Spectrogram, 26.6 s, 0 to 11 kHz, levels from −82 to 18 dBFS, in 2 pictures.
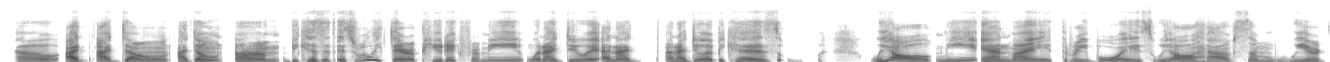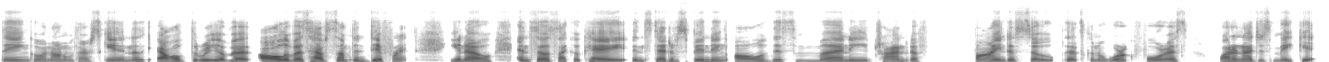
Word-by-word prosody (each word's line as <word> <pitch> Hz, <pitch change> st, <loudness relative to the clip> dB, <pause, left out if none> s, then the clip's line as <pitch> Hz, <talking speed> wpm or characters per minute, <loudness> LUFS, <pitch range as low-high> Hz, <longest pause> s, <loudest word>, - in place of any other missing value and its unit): No. 120 Hz, -1 st, -3 dB
I 260 Hz, 0 st, +7 dB
I -, -, +5 dB
don't. 185 Hz, -4 st, 0 dB
I 200 Hz, -, +1 dB
don't, 225 Hz, -1 st, +1 dB
um, 185 Hz, -3 st, +2 dB
because 235 Hz, +2 st, -3 dB
it's 240 Hz, -, -7 dB
it's 255 Hz, -, -2 dB
really 420 Hz, -, -1 dB
therapeutic 200 Hz, +1 st, 0 dB
for 200 Hz, -, -10 dB
me 185 Hz, -2 st, -5 dB
when 175 Hz, -1 st, -5 dB
I 165 Hz, 0 st, +4 dB
do 185 Hz, +3 st, -5 dB
it, 180 Hz, -, +3 dB
and 185 Hz, -, 0 dB
I 180 Hz, -1 st, +2 dB, 0.3 s
and 195 Hz, +1 st, 0 dB
I 200 Hz, -, +3 dB
do 260 Hz, +7 st, -3 dB
it -, -, +1 dB
because 195 Hz, -5 st, -1 dB, 0.9 s
we 290 Hz, +10 st, -2 dB
all 230 Hz, -, +4 dB
me 240 Hz, +5 st, -6 dB
and 215 Hz, +1 st, +2 dB
my 150 Hz, -4 st, +1 dB
3 190 Hz, -2 st, -7 dB
boys, 155 Hz, +1 st, -4 dB
we 240 Hz, +5 st, -8 dB
all 205 Hz, 0 st, +2 dB
have 165 Hz, -5 st, -4 dB
some 225 Hz, 0 st, -9 dB
weird 190 Hz, +2 st, -5 dB
thing 170 Hz, -4 st, -2 dB
going 150 Hz, 0 st, -7 dB
on 145 Hz, 0 st, -3 dB
with 150 Hz, +1 st, -16 dB
our 145 Hz, 0 st, -6 dB
skin. 140 Hz, -6 st, -3 dB
Like, 165 Hz, +2 st, -5 dB
all 230 Hz, +2 st, +6 dB
3 225 Hz, -1 st, 0 dB
of 180 Hz, -4 st, +1 dB
us 145 Hz, 0 st, +5 dB
all 245 Hz, +5 st, +10 dB
of 230 Hz, -3 st, +4 dB
us 210 Hz, 0 st, +6 dB
have 175 Hz, -4 st, +6 dB
something 205 Hz, -1 st, -2 dB
different. 185 Hz, -3 st, 0 dB, 0.4 s
You 180 Hz, -1 st, -1 dB
know? 175 Hz, +4 st, +5 dB, 0.3 s
And 205 Hz, +1 st, 0 dB
so 215 Hz, -2 st, +3 dB
it's 205 Hz, 0 st, -5 dB
like, 200 Hz, +3 st, -3 dB
okay, 180 Hz, -6 st, +3 dB
instead 210 Hz, +6 st, -1 dB
of 270 Hz, -, -7 dB
spending 215 Hz, -4 st, -3 dB
all 175 Hz, +2 st, +2 dB
of 195 Hz, -, -8 dB
this 165 Hz, -1 st, -8 dB
money 170 Hz, 0 st, -1 dB
trying 170 Hz, -1 st, 0 dB
to 145 Hz, -1 st, -2 dB, 0.6 s
find 230 Hz, +6 st, +2 dB
a -, -, +2 dB
soap 140 Hz, -3 st, -5 dB
that's -, -, -4 dB
gonna 145 Hz, -3 st, -10 dB
work 165 Hz, +9 st, 0 dB
for 140 Hz, -1 st, -2 dB
us, 150 Hz, +4 st, -1 dB, 0.3 s
why 200 Hz, +2 st, +2 dB
don't 230 Hz, 0 st, +2 dB
I 230 Hz, -, +5 dB
just 180 Hz, -5 st, -13 dB
make 155 Hz, -, -5 dB
it? -, -, -1 dB
190 Hz, 190 wpm, -25 LUFS, 170-215 Hz, 0.9 s, all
